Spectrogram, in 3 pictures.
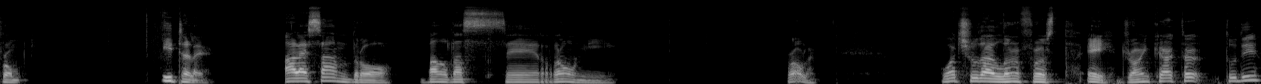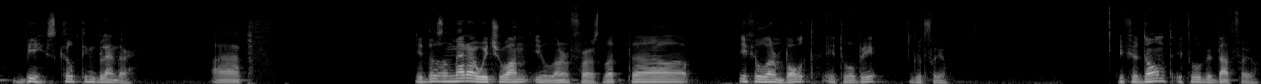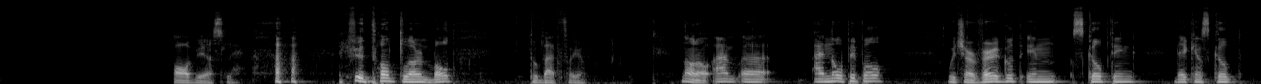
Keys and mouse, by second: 29.4 alt+q, 30.2 g, 30.8 ], 30.9 ].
